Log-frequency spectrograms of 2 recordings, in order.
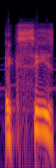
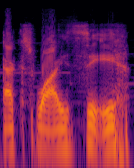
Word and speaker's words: Xyz: Exceed monsters. They are pronounced like exceed, not XYZ.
